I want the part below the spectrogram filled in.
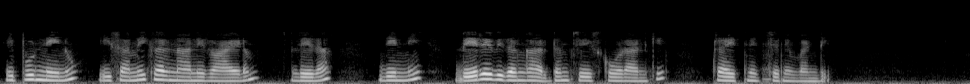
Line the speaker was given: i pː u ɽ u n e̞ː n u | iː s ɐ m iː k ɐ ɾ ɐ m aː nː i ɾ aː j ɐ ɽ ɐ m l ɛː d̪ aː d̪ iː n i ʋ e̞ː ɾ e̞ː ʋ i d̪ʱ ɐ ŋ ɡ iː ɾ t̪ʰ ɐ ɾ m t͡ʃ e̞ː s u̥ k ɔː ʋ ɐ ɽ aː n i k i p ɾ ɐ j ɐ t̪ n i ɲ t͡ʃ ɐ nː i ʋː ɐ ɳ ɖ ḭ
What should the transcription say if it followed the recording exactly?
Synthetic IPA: i pː u ɽ u n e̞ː n u | iː s ɐ m iː k ɐ ɾ ɐ ɳ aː nː i ɾ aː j ɐ ɽ ɐ m l ɛː d̪ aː d̪ iː nː i ʋ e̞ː ɾ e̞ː ʋ i d̪ʱ ɐ ŋ ɡ aː ɾ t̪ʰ ɐ m t͡ʃ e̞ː s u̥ k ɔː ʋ ɐ ɽ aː n i k i p ɾ ɐ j ɐ t̪ n i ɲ t͡ʃ ɐ n i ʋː ɐ ɳ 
